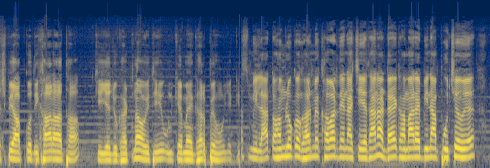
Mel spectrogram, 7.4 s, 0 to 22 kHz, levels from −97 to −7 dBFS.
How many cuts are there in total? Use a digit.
1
